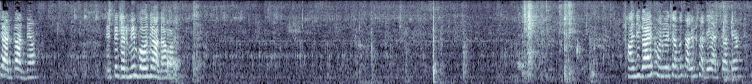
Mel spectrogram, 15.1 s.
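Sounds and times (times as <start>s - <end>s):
food sizzling in a wok: 0.0s - 5.8s, 10.1s - 15.0s.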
